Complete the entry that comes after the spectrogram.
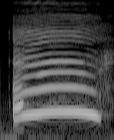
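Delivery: sudden high piercing scream; a startled woman's high shriek; scream of fright. Acted. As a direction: shriek as the shot goes off. Gunshot fired near mother.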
